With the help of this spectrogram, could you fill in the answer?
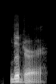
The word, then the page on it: litter: American English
